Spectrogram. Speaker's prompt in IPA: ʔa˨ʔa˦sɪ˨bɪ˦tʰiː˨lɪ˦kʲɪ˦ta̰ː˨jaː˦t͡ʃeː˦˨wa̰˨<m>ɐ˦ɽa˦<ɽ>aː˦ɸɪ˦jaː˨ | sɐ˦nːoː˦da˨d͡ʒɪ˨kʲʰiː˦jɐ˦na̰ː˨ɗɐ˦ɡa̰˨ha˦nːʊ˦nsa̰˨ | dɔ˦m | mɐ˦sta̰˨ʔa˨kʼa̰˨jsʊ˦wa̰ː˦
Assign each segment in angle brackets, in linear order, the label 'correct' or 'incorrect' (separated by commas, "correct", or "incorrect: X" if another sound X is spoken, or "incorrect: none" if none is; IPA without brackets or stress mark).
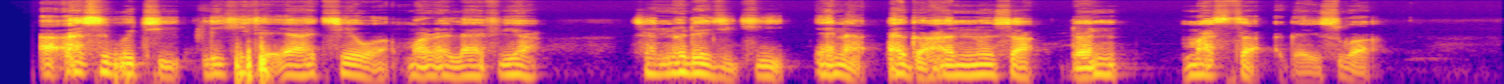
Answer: correct, incorrect: l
